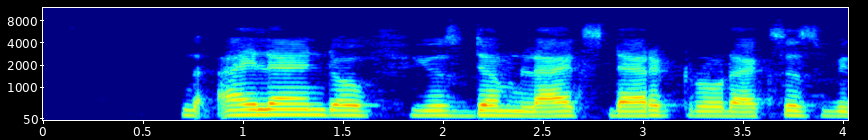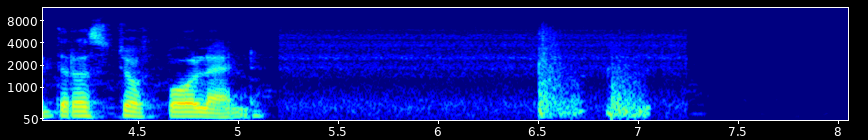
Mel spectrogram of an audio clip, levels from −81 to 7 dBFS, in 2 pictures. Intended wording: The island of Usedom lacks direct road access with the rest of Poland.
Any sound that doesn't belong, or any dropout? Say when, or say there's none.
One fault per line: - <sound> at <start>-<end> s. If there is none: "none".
- cough at 6.5-7.1 s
